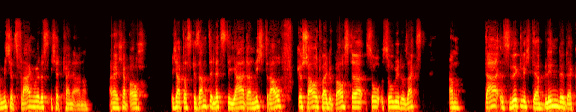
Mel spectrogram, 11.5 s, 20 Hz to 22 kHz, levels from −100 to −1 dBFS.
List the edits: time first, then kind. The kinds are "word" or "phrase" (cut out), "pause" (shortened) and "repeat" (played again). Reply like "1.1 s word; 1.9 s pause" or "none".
none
